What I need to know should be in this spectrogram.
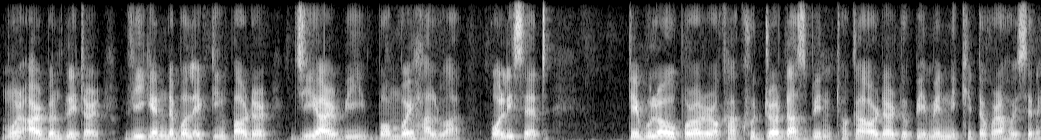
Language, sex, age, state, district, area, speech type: Assamese, male, 18-30, Assam, Charaideo, urban, read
